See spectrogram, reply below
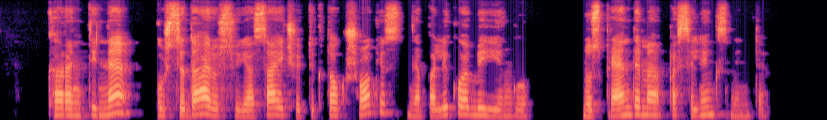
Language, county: Lithuanian, Utena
